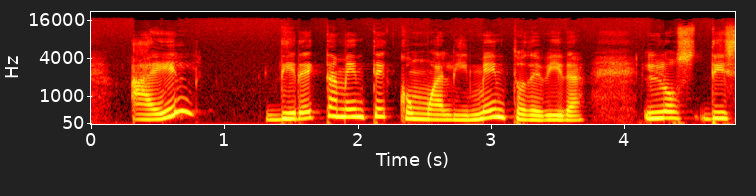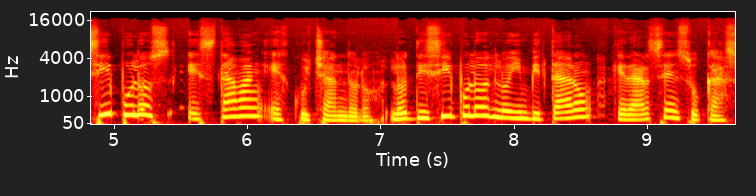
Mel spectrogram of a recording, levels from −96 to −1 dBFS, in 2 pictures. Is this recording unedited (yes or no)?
no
